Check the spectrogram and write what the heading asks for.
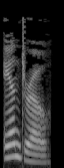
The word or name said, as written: Androw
